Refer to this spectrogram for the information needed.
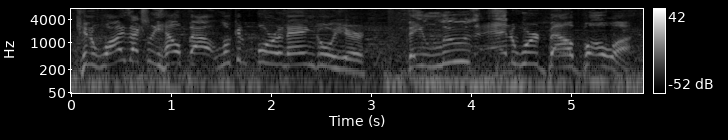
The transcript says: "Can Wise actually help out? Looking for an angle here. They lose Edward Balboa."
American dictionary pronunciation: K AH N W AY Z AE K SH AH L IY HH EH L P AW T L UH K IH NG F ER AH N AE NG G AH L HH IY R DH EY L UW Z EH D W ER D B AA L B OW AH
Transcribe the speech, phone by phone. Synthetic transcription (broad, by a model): K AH N W AY Z AE K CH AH L IY HH EH L P AW T L UH K IH NG F ER AH N AE NG G L HH IY R DH EY L UW Z EH D W ER D B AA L B OW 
